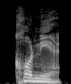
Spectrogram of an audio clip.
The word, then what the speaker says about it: Cognac: C-O-G-N-A-C, how to pronounce? – Cognac. – Oh, Cognac ya.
